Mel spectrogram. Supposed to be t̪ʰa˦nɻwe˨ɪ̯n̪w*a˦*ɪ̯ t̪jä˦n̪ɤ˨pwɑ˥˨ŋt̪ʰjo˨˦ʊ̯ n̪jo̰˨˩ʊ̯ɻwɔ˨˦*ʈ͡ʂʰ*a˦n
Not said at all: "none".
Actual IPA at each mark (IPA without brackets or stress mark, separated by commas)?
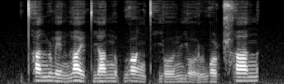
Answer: a˥˨, ʈ͡ʂʰ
